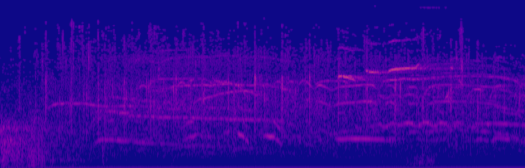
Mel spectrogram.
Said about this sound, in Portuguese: Batam palmas.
